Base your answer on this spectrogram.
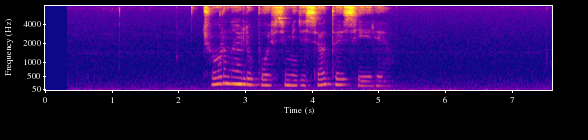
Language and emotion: Russian, neutral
